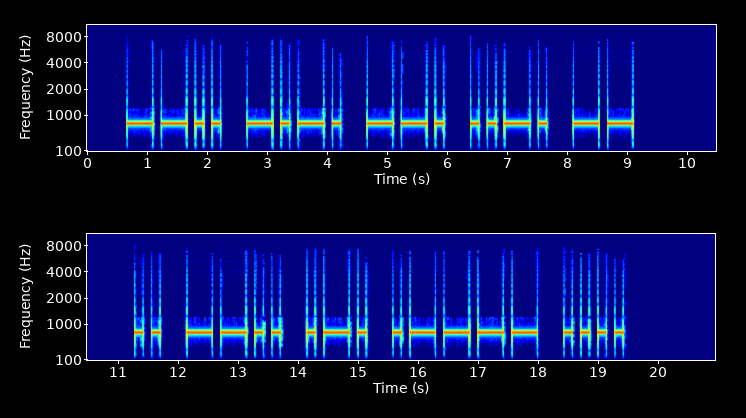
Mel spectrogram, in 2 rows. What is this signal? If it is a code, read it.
Morse code, heard as a keyed tone, about 8 wpm, 800 Hz. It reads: ZCGFM IZR1H
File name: LEZIONI / 7 GF9Z / 7 GF9Z 8wpm 3213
